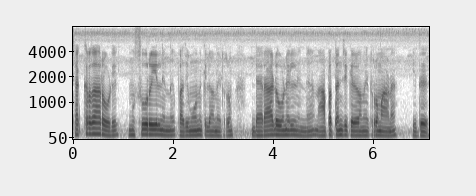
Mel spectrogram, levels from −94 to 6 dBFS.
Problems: constant background noise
